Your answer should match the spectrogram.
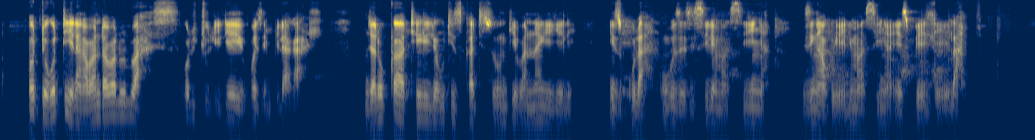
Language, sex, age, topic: North Ndebele, male, 36-49, health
